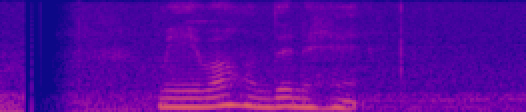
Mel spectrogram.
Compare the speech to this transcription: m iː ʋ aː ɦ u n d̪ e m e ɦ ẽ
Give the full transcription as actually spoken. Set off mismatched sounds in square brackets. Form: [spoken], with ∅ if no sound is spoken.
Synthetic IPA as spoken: m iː ʋ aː ɦ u n d̪ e [n] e ɦ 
